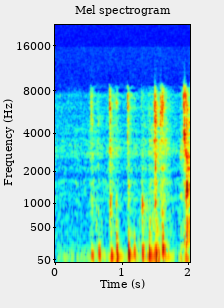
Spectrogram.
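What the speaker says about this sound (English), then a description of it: "you go here and type in" Typing on a computer keyboard, a quick run of soft, close key clicks in an uneven rhythm that starts after a brief silence.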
